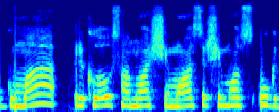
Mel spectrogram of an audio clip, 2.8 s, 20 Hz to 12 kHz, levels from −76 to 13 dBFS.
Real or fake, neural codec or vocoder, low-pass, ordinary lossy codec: real; none; 9.9 kHz; Opus, 24 kbps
